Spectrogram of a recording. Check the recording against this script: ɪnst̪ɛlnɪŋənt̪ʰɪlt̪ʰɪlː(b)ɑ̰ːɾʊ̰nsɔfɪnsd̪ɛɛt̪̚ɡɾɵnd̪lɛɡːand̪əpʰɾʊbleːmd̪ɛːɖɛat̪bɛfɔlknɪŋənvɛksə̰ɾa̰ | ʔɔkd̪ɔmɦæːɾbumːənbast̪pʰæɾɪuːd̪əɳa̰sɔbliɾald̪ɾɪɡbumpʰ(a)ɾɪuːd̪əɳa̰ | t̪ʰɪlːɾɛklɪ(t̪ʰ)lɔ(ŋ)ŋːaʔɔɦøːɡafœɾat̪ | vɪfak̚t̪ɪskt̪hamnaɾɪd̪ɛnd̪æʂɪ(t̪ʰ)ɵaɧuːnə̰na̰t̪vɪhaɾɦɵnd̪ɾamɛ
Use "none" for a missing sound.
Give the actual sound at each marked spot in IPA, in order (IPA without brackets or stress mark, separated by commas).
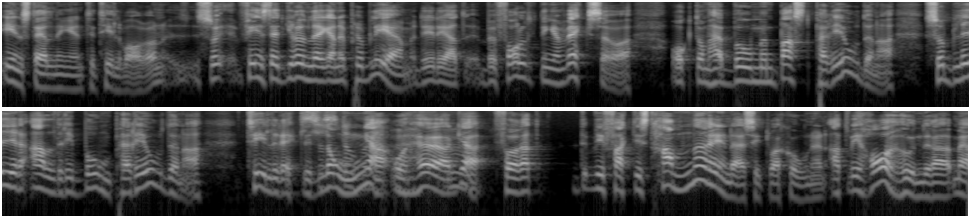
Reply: v, æ, t̪, ŋ, t̪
